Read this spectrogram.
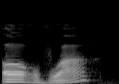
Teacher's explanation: la lettre e de re voir cette lettre e quand on parle un peu comme ça rapidement au revoir on ne l'entend pas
